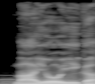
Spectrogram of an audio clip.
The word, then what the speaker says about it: 迷い家: Written as "迷い家" and pronounced as "Mayoiga", it refers to a mysterious house deep in the mountains, a phenomenon known in the Tohoku and Kanto regions.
